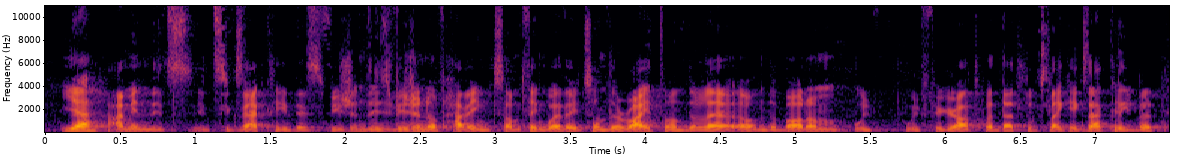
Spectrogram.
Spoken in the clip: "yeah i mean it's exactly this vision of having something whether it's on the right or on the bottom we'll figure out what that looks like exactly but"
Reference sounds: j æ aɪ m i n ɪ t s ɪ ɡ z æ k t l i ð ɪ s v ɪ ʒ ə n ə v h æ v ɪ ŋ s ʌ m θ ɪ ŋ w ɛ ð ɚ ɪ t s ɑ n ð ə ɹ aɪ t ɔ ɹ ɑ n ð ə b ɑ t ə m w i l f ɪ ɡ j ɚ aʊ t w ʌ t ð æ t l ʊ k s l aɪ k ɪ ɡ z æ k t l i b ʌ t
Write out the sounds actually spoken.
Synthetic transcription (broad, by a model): j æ aɪ m i n ɪ t s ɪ ɡ z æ k t l i ð ɪ s v ɪ ʒ ə n ə v h æ v ɪ ŋ s ʌ m θ ɪ ŋ w ɛ ð ɚ ɪ t s n ð ə ɹ aɪ t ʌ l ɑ n ð ə b ɑ t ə m w i l f ɪ ɡ j ɚ aʊ t w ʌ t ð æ t l ʊ k s l aɪ k ɪ ɡ z æ k t l i b ʌ t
